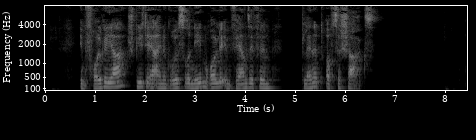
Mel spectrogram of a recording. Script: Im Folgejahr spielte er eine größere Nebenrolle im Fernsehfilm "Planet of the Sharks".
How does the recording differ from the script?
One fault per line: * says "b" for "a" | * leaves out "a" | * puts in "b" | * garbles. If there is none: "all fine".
all fine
